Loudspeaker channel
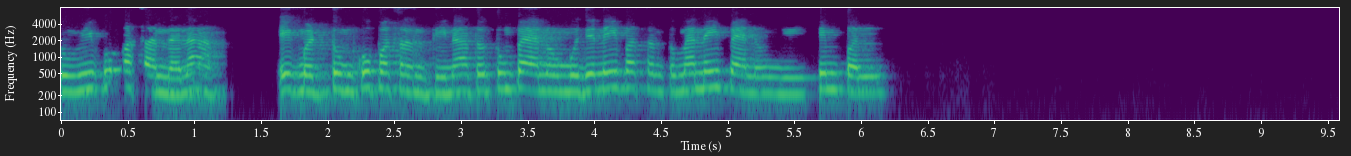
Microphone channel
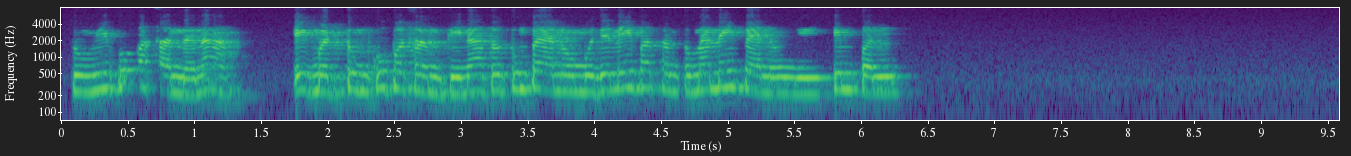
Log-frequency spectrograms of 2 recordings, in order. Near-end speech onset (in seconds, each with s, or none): none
